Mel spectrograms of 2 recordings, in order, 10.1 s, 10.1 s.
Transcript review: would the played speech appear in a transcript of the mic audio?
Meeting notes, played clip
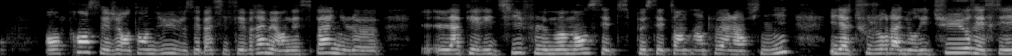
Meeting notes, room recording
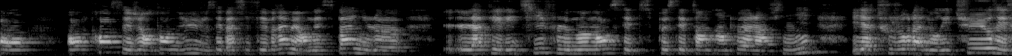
Yes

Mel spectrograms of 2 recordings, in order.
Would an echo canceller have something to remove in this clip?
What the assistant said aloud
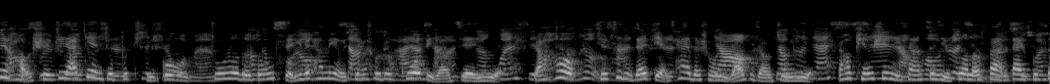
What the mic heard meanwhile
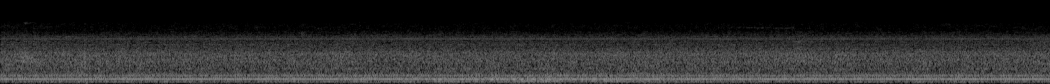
No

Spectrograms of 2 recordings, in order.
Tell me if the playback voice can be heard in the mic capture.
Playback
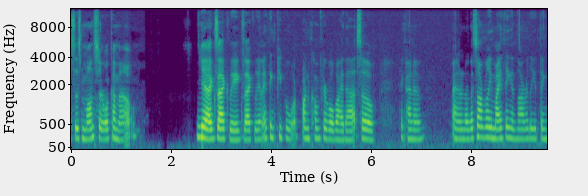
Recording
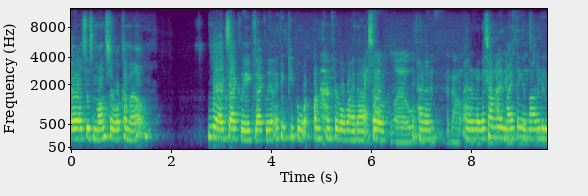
Yes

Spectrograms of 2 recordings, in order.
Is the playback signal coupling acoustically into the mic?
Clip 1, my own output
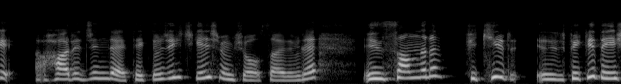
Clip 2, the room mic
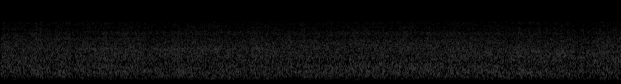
No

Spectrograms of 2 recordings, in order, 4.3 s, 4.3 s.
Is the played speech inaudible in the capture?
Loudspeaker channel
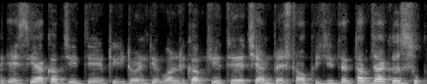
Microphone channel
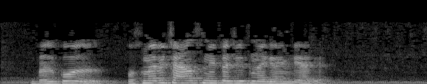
Yes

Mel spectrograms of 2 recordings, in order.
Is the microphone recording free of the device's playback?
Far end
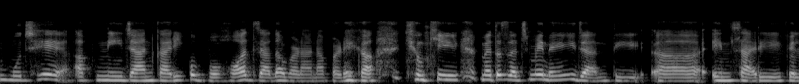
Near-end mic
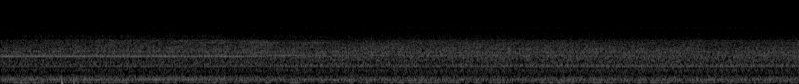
Yes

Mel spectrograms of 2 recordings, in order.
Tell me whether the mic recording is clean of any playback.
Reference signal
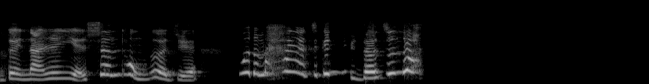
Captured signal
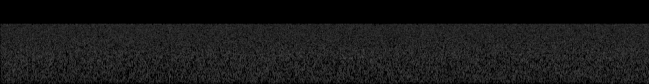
Yes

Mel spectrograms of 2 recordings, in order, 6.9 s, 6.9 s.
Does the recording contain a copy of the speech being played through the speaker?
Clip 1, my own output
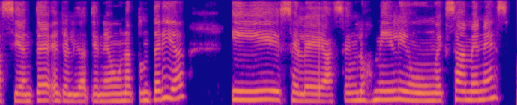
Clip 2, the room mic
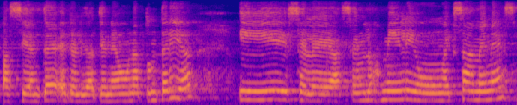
Yes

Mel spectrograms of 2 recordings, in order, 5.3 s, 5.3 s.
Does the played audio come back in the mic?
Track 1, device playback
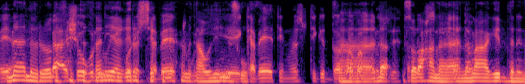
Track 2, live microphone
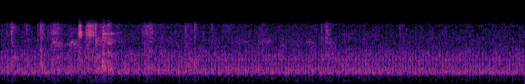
No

